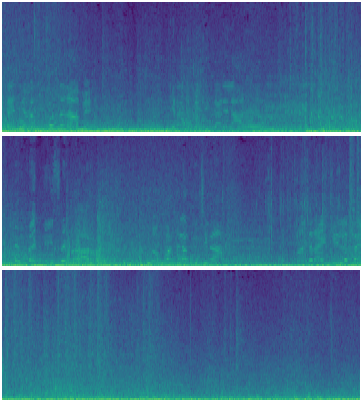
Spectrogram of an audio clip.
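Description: Strong wind roars through a storm.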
